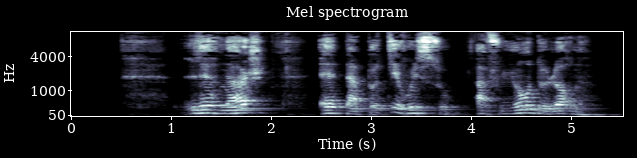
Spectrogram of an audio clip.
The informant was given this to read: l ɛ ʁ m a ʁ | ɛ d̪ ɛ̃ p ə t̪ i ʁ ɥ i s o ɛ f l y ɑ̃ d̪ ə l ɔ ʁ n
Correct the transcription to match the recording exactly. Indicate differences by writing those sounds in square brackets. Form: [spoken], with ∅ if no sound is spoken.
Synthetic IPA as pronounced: l ɛ ʁ [n] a [ʒ] | ɛ [t̪] ɛ̃ p ə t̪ i ʁ ɥ i s o [a] f l y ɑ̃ d̪ ə l ɔ ʁ n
